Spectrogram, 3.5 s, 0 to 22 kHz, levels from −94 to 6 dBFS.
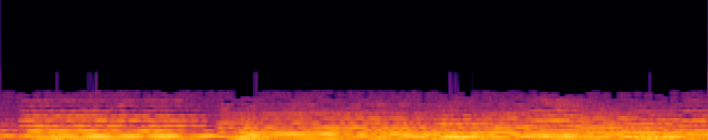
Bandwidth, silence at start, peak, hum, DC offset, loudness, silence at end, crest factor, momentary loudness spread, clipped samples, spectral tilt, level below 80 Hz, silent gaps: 7.8 kHz; 0 s; 0 dBFS; none; 0.8%; -10 LUFS; 0 s; 10 dB; 2 LU; under 0.1%; -5 dB/octave; -46 dBFS; none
